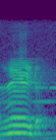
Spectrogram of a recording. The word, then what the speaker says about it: read: देखिए वर्ब वही है, लेकिन उसका प्रोनाउंसिएशन बदल गया यूज़ में, आपके बोलने में चेंज आ गया. रेड, आई रेड it somewhere, मैंने ये कहीं पढ़ा.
